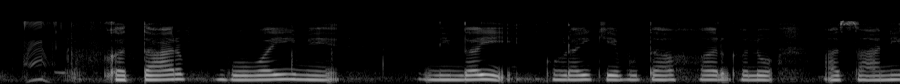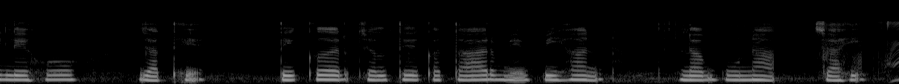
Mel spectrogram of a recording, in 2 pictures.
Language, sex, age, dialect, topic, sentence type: Chhattisgarhi, female, 18-24, Northern/Bhandar, agriculture, statement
